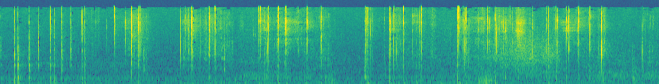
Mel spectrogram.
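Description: Long acrylic nails tap and scratch a small, clear plastic Dettol hand sanitizer gel bottle with a green cap, filled with green gel. The result is a quick, irregular stream of sharp, dry clicks and scratchy, crinkly rasps, bright and crisp with almost no ring.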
